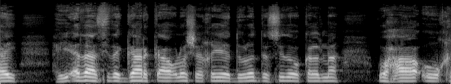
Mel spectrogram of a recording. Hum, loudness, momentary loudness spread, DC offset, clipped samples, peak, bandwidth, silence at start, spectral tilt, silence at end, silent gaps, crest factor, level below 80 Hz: none; -17 LUFS; 10 LU; under 0.1%; under 0.1%; 0 dBFS; 19.5 kHz; 0 s; -5 dB/octave; 0 s; none; 16 dB; -68 dBFS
